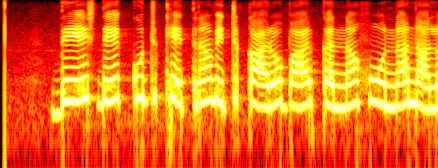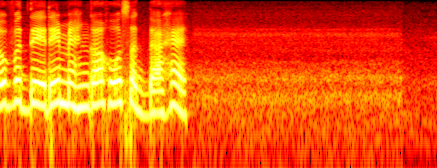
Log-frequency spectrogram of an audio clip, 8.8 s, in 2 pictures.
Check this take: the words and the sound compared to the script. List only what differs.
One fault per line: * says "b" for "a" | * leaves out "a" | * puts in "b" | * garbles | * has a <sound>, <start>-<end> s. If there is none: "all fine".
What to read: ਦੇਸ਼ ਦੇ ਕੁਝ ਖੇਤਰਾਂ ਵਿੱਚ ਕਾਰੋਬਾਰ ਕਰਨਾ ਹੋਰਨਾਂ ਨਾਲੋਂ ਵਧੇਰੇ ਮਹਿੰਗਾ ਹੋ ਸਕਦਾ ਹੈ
all fine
